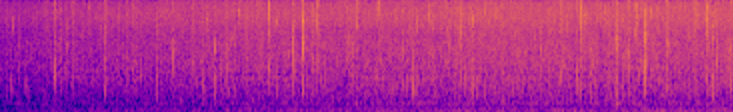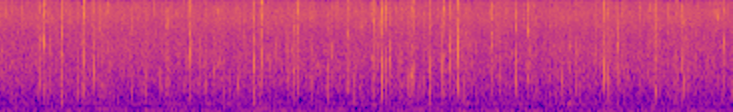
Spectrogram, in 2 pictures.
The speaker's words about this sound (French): On rentre s'abriter assez rapidement parce qu'on se fait surprendre par une averse.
